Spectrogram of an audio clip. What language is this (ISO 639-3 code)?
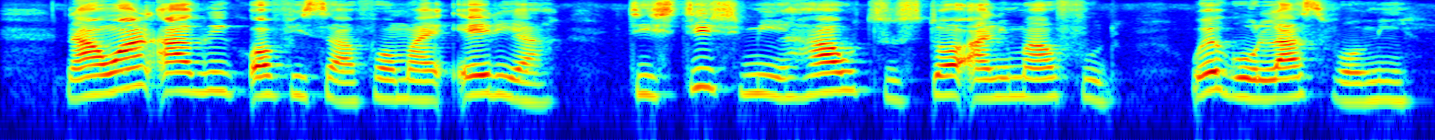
pcm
